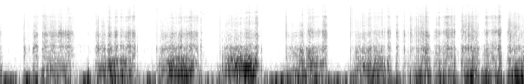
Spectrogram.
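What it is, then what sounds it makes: Faux leather zip wallet. A beige textured faux leather zip wallet is scratched with long nails, producing dense, rough scratching strokes broken by brief pauses. The sound is a low, heavy rasp with a soft crackly texture on top.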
